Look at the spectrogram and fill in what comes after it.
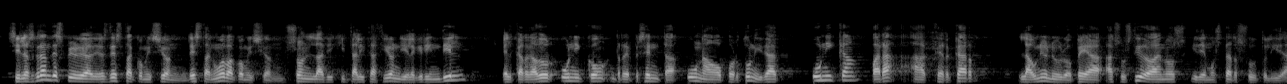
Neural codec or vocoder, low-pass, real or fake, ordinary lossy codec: none; 7.2 kHz; real; none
